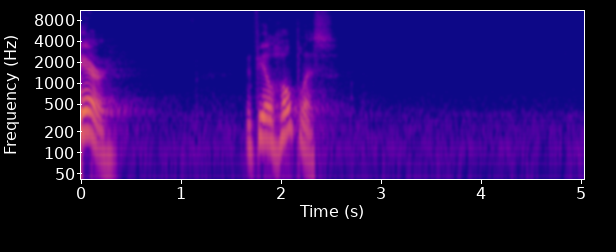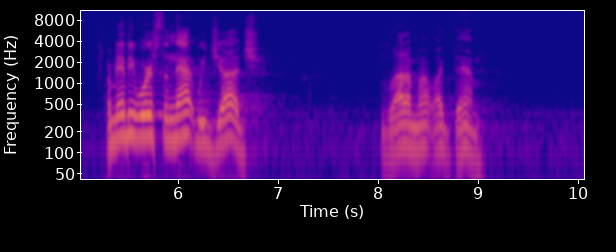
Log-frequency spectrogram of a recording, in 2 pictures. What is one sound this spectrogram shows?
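A middle-aged man speaks calmly in short phrases through a microphone.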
